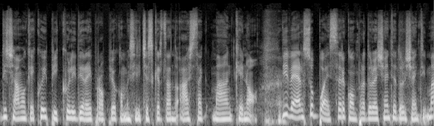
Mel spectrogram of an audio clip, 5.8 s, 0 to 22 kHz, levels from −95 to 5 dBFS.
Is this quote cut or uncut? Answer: uncut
